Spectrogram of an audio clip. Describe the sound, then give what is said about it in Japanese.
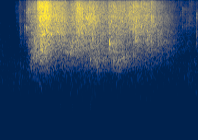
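Water poured over a person's head to rinse at a hot spring, a steady rushing splash of about three seconds that swells quickly, holds, then tapers away. “では一度頭から流しますね。”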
